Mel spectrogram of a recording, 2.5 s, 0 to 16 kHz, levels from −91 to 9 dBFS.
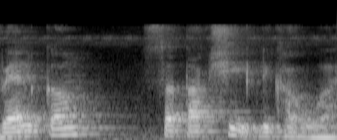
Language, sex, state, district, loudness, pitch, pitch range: Hindi, male, Bihar, Bhagalpur, -19 LUFS, 125 Hz, 110-160 Hz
